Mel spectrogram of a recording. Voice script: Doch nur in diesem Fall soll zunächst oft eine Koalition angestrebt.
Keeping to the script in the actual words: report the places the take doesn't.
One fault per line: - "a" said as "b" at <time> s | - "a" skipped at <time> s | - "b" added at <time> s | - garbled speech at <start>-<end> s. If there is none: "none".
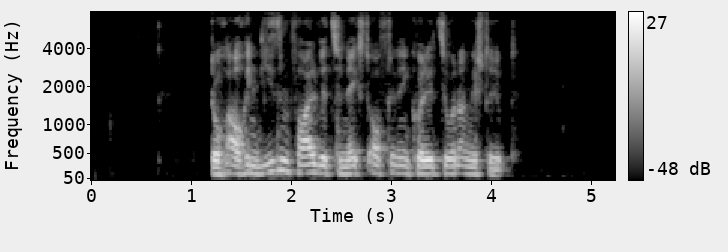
- "nur" said as "auch" at 1.4 s
- "soll" said as "wird" at 2.3 s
